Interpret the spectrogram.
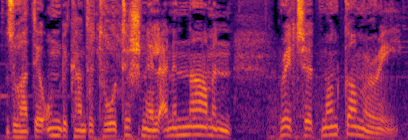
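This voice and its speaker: A man delivering scripted true-crime documentary narration in a dramatic, measured, ominous manner. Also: medium pitch, a little mellow. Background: background music.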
